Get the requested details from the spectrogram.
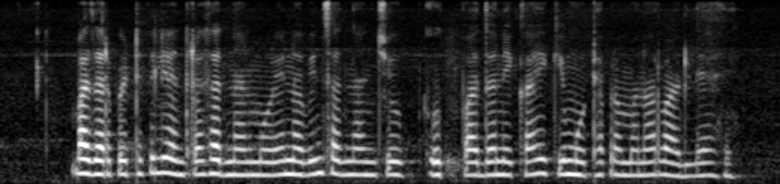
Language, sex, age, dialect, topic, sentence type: Marathi, female, 56-60, Varhadi, agriculture, statement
